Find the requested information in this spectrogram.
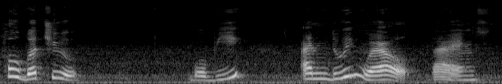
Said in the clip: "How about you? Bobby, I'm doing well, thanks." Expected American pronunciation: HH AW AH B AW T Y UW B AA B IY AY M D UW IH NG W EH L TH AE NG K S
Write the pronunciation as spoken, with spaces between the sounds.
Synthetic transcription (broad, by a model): HH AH B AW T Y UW B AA B IY AY M D UW IH NG W EH L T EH NG S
